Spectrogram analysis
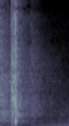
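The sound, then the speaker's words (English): A single shotgun blast sound effect: one sharp, loud bang with a quick bright crack that dies away within a fraction of a second, heard alone over faint background noise. “You know, no, but we do have a shotgun now. You think that sounds like a shotgun?”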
